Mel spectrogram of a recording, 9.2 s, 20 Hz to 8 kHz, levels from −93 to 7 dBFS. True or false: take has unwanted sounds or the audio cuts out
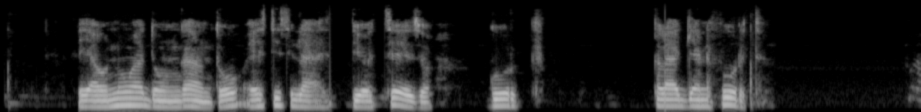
false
